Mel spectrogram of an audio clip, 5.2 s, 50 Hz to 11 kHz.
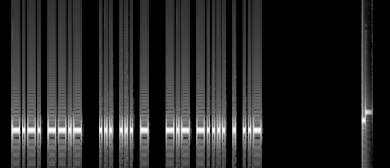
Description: Morse code, heard as a keyed tone, about 36 wpm, 700 Hz. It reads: CQ SST K6EU
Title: K1USN SST QSO Practice - 35wpm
